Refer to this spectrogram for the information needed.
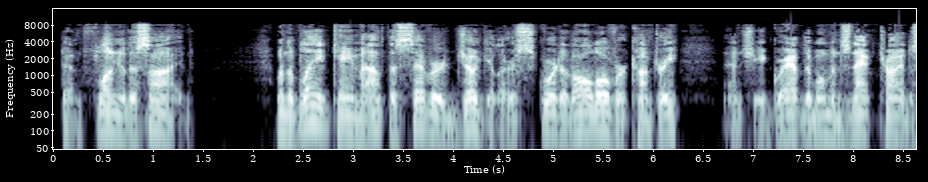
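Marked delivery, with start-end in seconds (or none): none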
